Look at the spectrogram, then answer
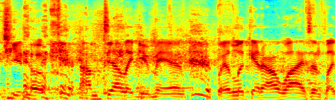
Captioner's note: laughing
